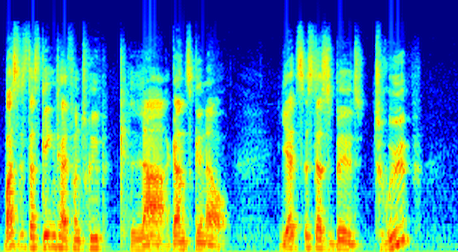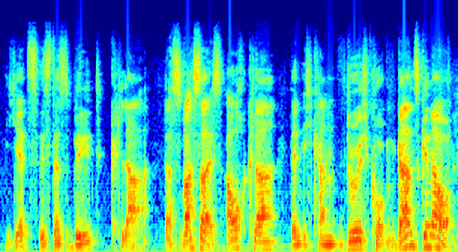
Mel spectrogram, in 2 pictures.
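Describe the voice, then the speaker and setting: A man teaching a language lesson on a livestream, with a mid-range voice. He speaks slowly and deliberately and lays out each point with care. Now and then his pitch jumps up high in bursts of excitement. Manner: slow, clear explanations with sudden high excited jumps. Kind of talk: live-streamed language lesson.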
